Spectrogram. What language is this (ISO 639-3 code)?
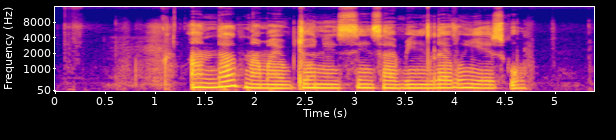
pcm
